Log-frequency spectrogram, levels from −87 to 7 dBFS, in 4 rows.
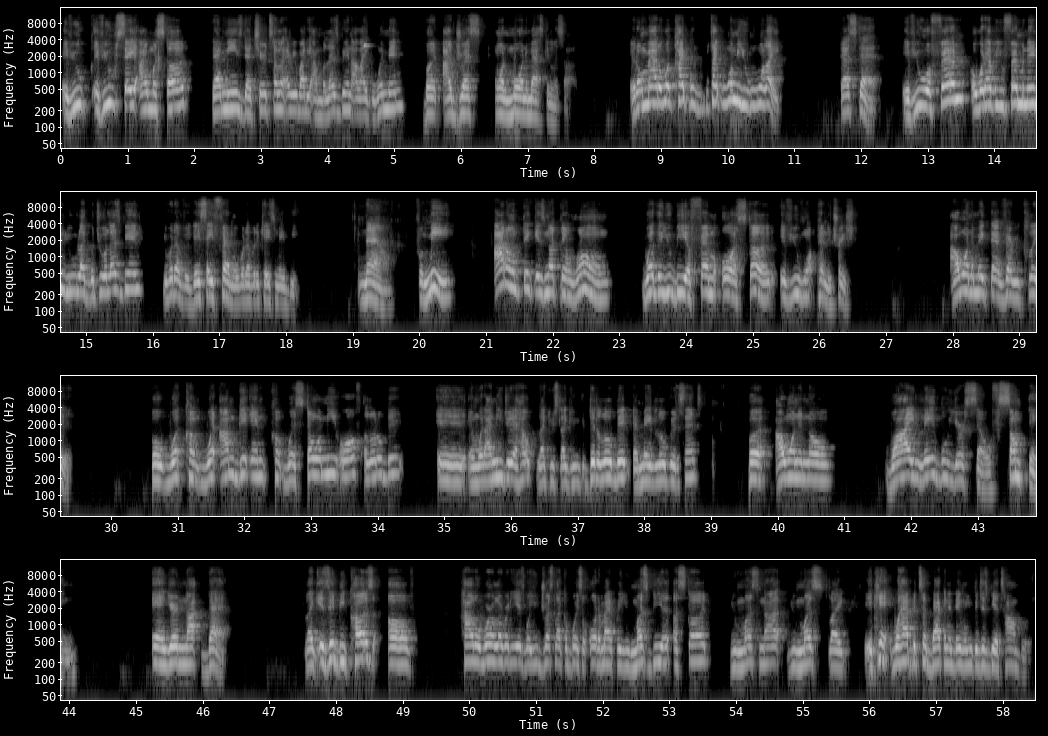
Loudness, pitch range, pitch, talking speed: -28 LUFS, 175-220 Hz, 195 Hz, 195 wpm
